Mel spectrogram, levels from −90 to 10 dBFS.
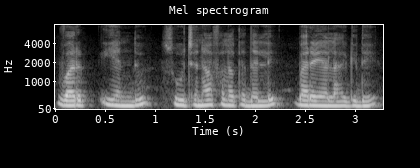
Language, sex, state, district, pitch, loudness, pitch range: Kannada, female, Karnataka, Bidar, 170 Hz, -15 LUFS, 155-185 Hz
